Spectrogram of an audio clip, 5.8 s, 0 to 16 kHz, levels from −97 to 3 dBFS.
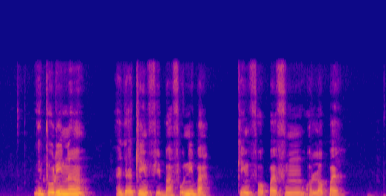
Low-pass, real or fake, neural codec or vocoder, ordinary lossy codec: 10.8 kHz; real; none; AAC, 96 kbps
